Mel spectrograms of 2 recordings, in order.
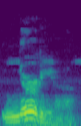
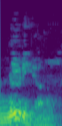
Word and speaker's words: Nuria: So it's Jean-Claude and Nuria, Nuria. I didn't understand how to pronounce it, so I'm walking around like for 6 months calling her Nudia.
